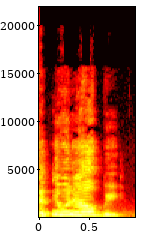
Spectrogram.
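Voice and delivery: ordinary talk, nothing marked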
